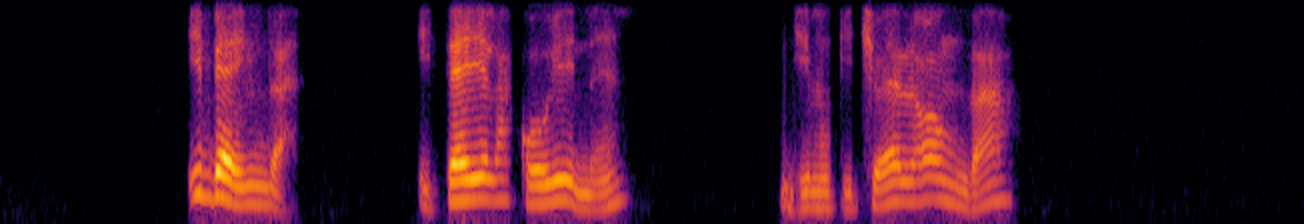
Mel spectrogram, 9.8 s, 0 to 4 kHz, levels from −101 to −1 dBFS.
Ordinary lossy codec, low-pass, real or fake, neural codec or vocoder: Opus, 16 kbps; 3.6 kHz; fake; codec, 16 kHz, 0.8 kbps, ZipCodec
